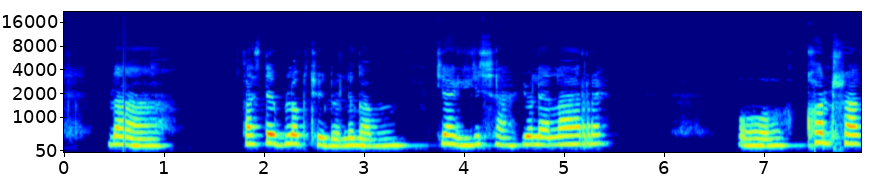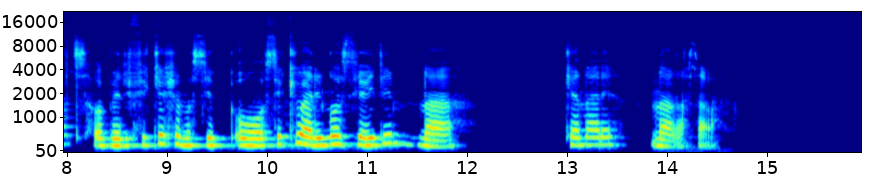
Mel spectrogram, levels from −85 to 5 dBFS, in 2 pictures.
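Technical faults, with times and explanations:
0.59 s and 7.50 s (just before "contracts oo verification"), block of digital silence: the speech drops to silence for about 20 ms, then about 5 ms, with no fade. The hard edges set it apart from a fading dropout or a concealed gap.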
